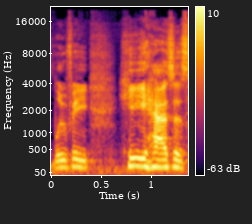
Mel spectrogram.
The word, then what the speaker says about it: Luffy: I've been pronouncing it Luffy. It's Luffy.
